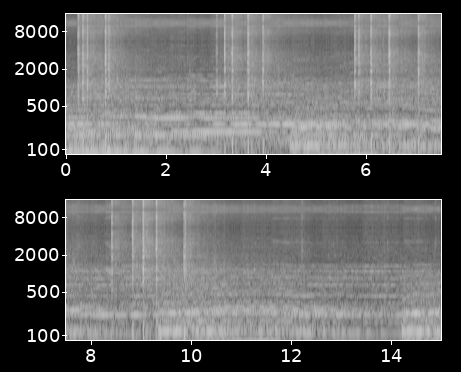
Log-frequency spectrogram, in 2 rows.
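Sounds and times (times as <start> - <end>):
loud music with deep bass: 0.0 - 15.0.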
